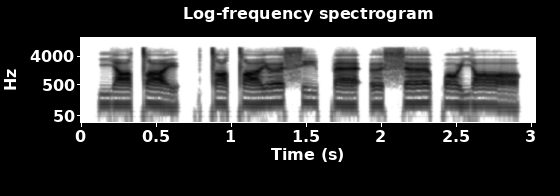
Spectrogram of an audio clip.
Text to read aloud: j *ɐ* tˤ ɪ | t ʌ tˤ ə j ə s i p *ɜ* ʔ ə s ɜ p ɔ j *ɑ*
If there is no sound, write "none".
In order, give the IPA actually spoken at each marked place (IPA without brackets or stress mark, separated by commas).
æ, æ, ɑ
